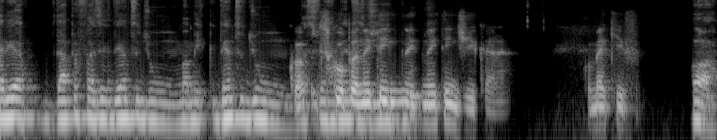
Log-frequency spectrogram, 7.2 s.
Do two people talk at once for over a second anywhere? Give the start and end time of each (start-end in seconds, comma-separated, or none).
2.9-4.4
